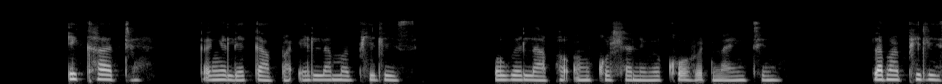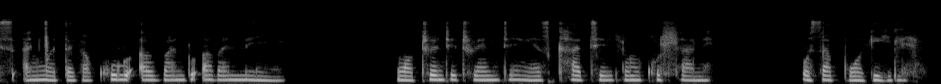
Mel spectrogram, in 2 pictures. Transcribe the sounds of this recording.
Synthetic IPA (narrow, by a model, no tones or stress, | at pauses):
ikʰad̥ʱi | ɣaɲɛlɛɡ̥ʱab̥ʱaʔɛllamapʰilisi̥ | ɔɣwɛlapʰa̰ʔṵm̩kʰuɬanɛwɛkʰovḭdnajntʰin | lamapʰilisiʔaŋ͡ǀɛd̥ʱɛɣakʰuluʔaβantʼuʔaβaneŋi | ŋɔtʰwentʰʼitʰwentʼiŋesi̥kʰatʰilom̩kʰuɬanɛ | usab̥ʱoɣiːlɛ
